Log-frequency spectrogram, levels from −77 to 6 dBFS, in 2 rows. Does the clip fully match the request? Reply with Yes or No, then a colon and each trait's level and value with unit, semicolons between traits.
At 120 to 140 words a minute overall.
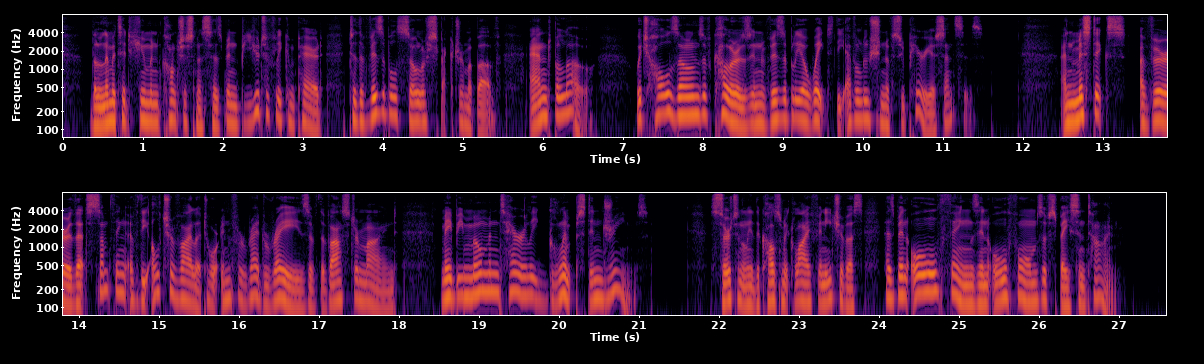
No: average, 150 wpm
